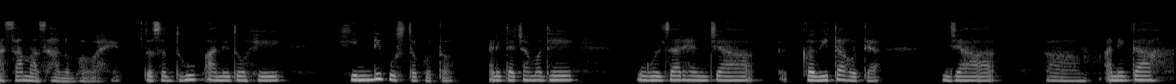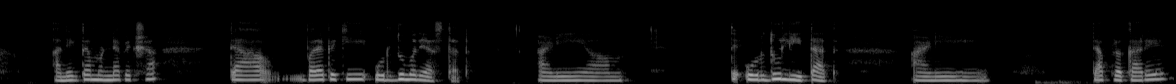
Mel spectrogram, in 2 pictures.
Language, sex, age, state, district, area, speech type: Marathi, female, 30-45, Maharashtra, Satara, urban, spontaneous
